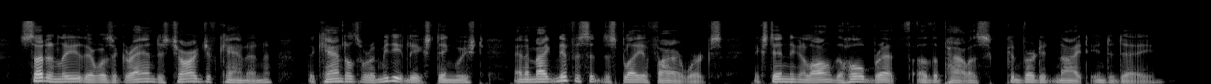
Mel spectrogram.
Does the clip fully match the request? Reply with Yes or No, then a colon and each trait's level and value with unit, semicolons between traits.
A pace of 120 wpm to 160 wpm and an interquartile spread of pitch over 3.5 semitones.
Yes: average, 155 wpm; average, 4.0 semitones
